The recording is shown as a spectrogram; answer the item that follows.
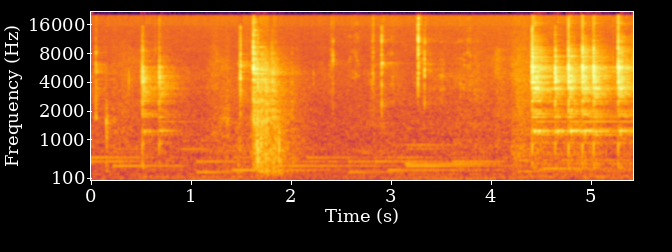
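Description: A lid goes onto a cooking pot of mango and pointed gourd navaratna after ghee is sprinkled over it. A single metallic clatter comes midway, then a short run of sharp clinks near the end, all over a steady tonal background hum.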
